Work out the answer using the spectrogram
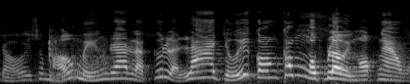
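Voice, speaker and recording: An actress with a Southern Vietnamese accent playing a caring teenage daughter who soothes her father and pleads gently. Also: fairly high pitch, big pitch swings, normal speed, a little hiss or hum. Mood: soothing. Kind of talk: film acting. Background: background music.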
